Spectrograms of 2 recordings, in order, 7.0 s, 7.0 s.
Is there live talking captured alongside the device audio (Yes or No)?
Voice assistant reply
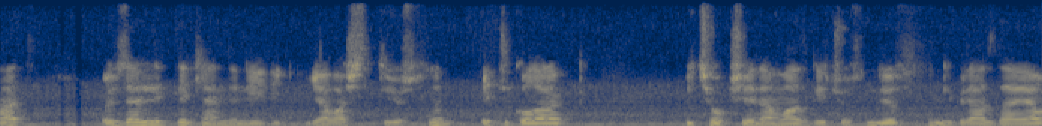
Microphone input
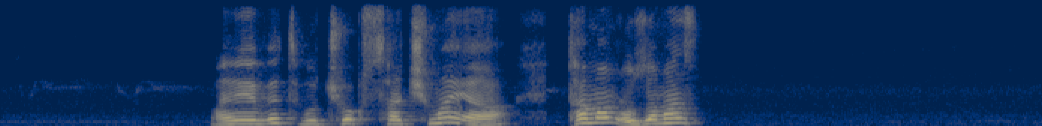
Yes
